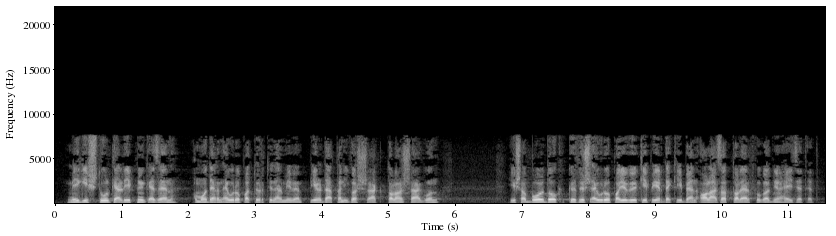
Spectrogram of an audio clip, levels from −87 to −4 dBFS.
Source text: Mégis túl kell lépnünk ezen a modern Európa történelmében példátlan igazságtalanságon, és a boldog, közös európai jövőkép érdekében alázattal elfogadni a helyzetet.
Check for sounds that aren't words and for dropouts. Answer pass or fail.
pass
